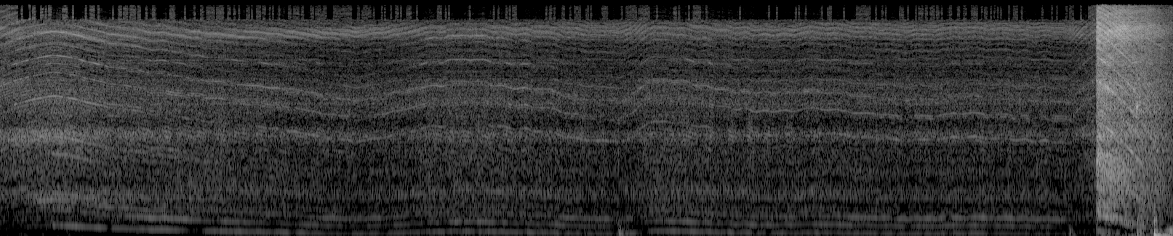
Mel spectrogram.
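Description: A power polisher works the blade of a refurbished Midaka folding knife, a steady whining drone whose pitch sags and rises slightly under load, ending in a sudden loud burst of noise.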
